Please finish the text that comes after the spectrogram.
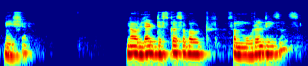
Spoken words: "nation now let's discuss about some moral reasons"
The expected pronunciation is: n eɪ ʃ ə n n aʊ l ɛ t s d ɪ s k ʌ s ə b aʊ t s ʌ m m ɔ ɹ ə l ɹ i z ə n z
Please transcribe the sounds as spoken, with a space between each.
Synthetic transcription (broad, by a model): n eɪ ʃ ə n n aʊ l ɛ t d ɪ s k ʌ s ə b aʊ t s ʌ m m ɔ ɹ ə l ɹ i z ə n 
